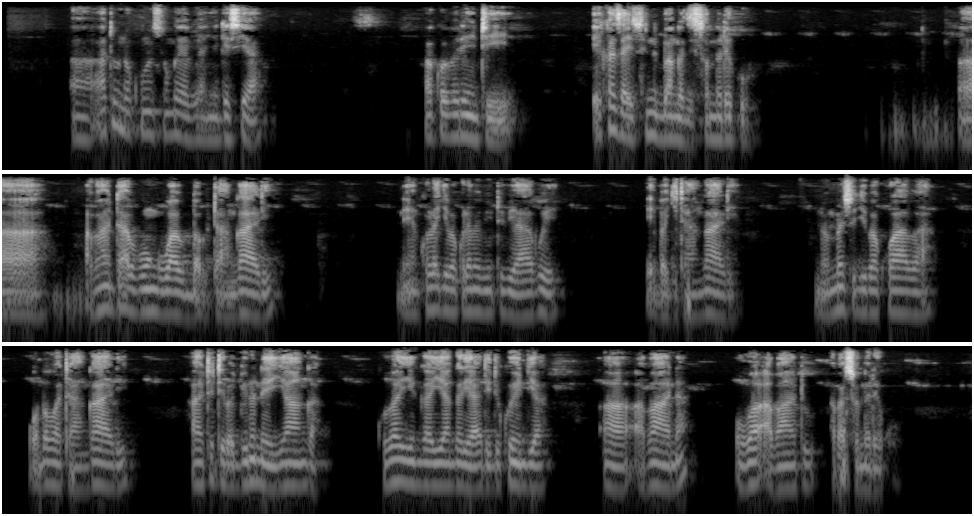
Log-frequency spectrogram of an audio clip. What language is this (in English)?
Ruuli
